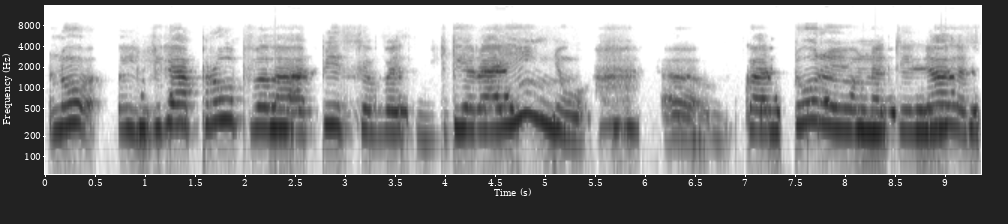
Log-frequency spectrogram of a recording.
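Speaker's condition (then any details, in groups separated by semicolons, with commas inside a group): Cerebral palsy, spastic diplegia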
